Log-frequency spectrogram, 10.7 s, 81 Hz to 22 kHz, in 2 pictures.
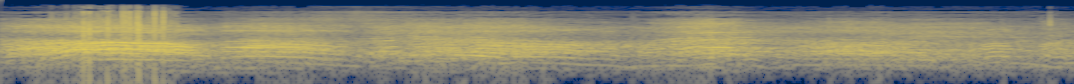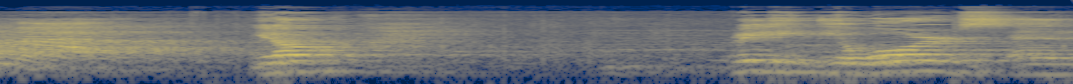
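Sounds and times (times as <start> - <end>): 
crowd loudly reciting salawat in unison: 0.0 - 6.5.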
